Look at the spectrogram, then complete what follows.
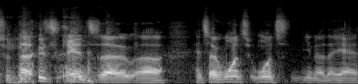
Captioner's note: chuckles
